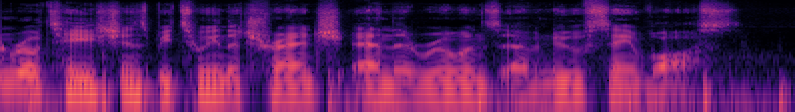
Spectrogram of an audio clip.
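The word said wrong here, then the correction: Neuville-Saint-Vaast: Sorry, I said that wrong again. Neuville Saint-Vaast.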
